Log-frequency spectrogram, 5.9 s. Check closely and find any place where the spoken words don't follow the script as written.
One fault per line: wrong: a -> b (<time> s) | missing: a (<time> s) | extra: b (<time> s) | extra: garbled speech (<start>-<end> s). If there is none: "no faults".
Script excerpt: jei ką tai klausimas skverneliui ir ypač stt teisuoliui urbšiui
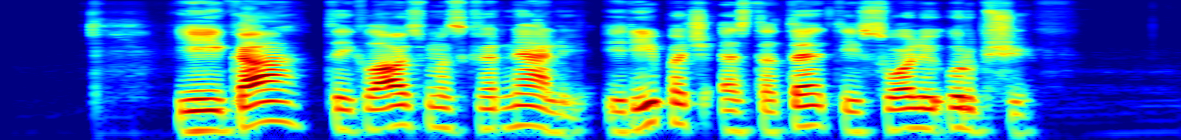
no faults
